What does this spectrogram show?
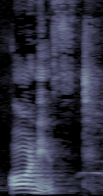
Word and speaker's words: honest: what is the sound honest that means here it is light it is hidden ok we are pronouncing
